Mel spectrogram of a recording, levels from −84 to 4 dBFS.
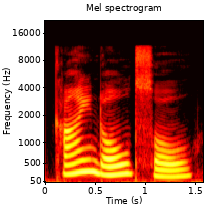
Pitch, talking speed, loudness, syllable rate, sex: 215 Hz, 115 wpm, -12 LUFS, 2.2 syllables/s, female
